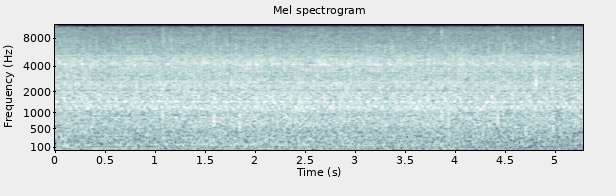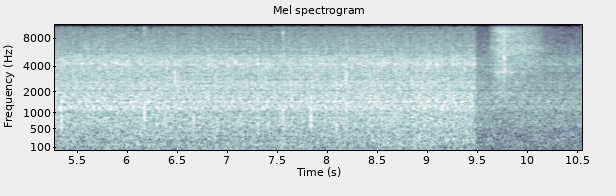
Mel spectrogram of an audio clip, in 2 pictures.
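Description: A bus engine idles nearby with a low steady rumble.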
